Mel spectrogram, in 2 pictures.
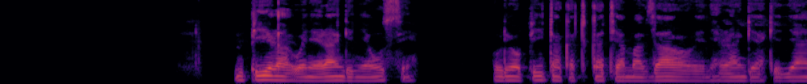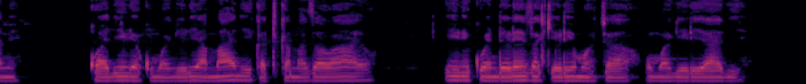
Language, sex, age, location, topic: Swahili, male, 18-24, Dar es Salaam, agriculture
